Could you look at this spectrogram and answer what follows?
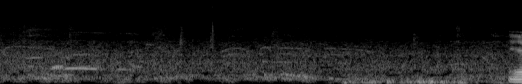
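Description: Giribaz pigeons coo in a loft, a soft, steady low murmur running throughout, with a brief louder knock right at the end.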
